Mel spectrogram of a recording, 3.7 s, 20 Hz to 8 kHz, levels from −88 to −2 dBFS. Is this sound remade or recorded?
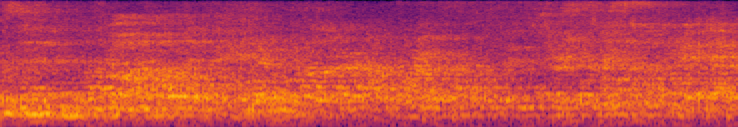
remade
